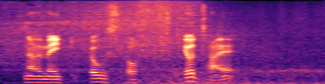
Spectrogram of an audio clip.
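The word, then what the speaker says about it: Yōtei: Now they make ghost of yoai. how it's pronounced where the stress is. I think on the first syllable. There you have it. An amazing new look at Ghost of Yote out October 2nd for PS5.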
